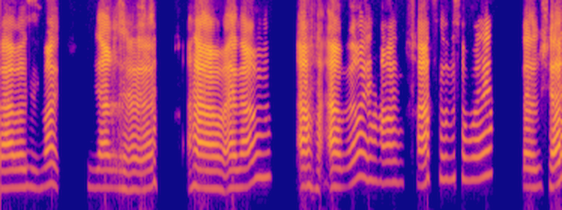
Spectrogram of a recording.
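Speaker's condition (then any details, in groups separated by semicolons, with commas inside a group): Spinal muscular atrophy type 1; most severe form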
